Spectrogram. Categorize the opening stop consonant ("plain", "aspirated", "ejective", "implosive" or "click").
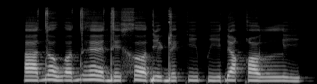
plain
